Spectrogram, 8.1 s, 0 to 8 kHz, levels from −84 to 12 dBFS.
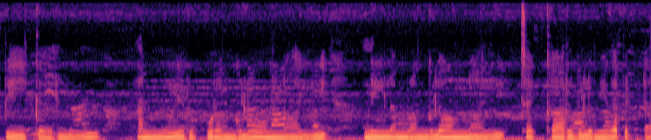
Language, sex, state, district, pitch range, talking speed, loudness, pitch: Telugu, female, Andhra Pradesh, Sri Satya Sai, 185-200 Hz, 95 wpm, -14 LUFS, 190 Hz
